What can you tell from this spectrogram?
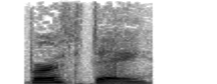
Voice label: "birthday", spelling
